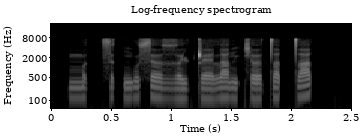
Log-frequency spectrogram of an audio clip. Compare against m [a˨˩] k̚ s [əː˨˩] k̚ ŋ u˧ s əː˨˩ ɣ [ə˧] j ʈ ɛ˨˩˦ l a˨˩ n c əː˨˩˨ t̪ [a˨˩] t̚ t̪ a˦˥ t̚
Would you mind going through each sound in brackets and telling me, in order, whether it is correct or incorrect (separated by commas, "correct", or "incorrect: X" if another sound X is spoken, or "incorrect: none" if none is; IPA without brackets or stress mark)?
incorrect: ə˨˩, incorrect: ə˨˩, incorrect: ə˨˩, correct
